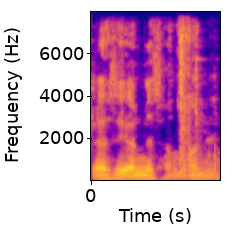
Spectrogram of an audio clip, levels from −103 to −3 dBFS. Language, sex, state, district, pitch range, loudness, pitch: Hindi, male, Uttar Pradesh, Etah, 120-130 Hz, -17 LUFS, 125 Hz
